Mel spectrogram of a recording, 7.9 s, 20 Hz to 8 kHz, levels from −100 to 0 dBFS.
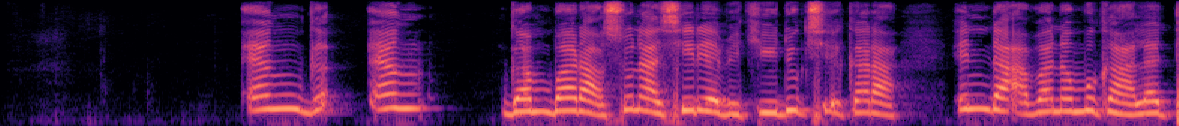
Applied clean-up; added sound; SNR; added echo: none; none; none; none.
